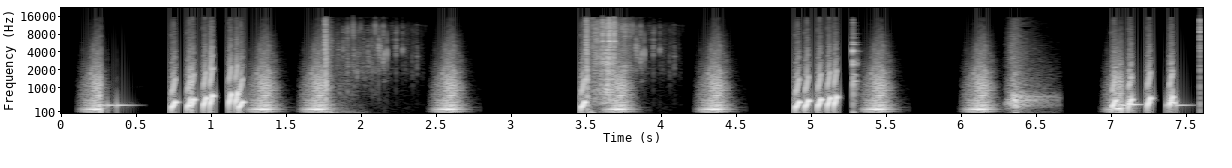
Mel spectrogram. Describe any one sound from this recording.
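Wooden chops and thuds sound as blocks are cut.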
